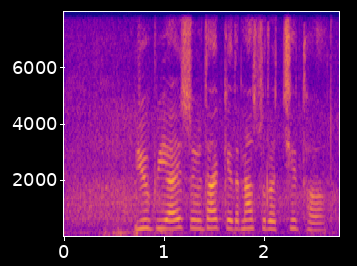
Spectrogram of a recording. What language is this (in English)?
Bhojpuri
